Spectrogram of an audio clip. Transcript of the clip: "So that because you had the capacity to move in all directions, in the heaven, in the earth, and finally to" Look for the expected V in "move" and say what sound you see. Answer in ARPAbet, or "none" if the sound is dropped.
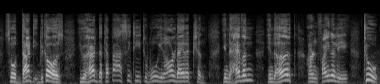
V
